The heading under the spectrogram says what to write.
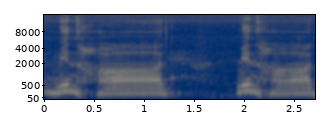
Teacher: ہا کی مثال ہے من ہاد، من ہاد، نون ساکن کے بعد ہا آیا، اقصی حلق سے جو ادا ہوتا ہے ہا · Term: اظہار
